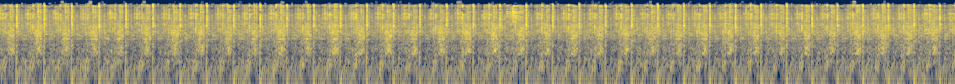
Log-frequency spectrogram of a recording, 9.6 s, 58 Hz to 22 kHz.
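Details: 1927 IHC M single-cylinder engine, restored 20 years ago and unstarted for 19 years, running on starter fluid from the starting bowl because the fuel pump diaphragm failed: sharp, fairly even firing beats about four per second with clattery mechanical ring.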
